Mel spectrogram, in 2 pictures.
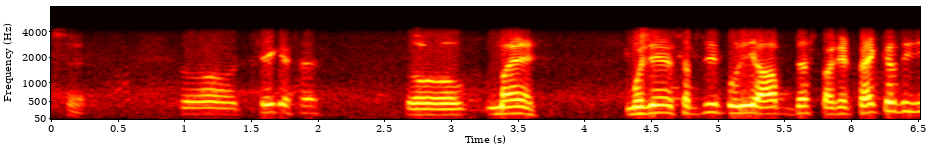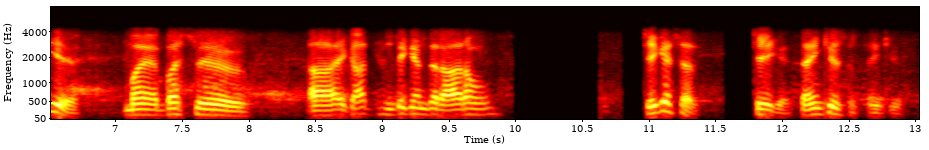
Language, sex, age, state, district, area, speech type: Urdu, male, 30-45, Uttar Pradesh, Mau, urban, conversation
